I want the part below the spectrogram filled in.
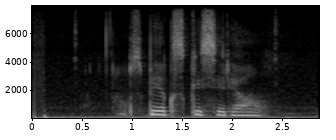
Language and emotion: Russian, neutral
